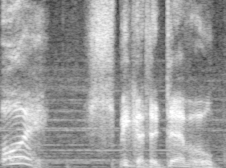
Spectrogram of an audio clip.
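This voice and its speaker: Gravelly, menacing British thug. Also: male voice, high voice, wildly swooping pitch, slow pace, sharp tone, faint music behind, heavily acted. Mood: menacing, gruff. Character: coarse, menacing street thug henchman. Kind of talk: video game cutscene acting.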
